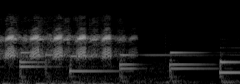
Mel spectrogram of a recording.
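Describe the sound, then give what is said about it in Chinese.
A frog croaks in a quick run of five raspy pulses, followed by a few longer, smoother tonal calls separated by brief silences. “那个是青蛙的叫声啊，你听过没啊？”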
